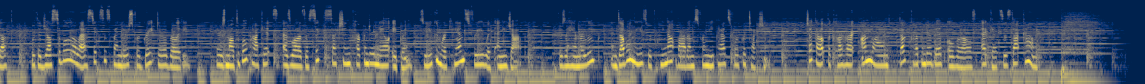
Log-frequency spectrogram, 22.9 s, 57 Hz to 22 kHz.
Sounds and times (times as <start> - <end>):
Speech: 0.0 - 3.8, 4.4 - 10.4, 11.2 - 15.4, 16.2 - 20.8
Music: 0.0 - 22.8.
